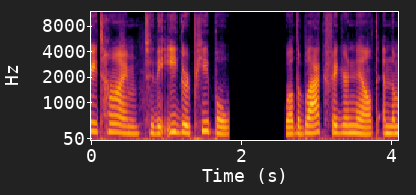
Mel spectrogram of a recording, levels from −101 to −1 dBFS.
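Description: At 1.83 s the speech just cuts out and stays silent until about 2.61 s, so you get roughly three-quarters of a second of dead air, around 755 ms, right in the middle of the flow. That's a playback stall: the output simply had nothing to play for that stretch, most likely because the player's buffer ran dry or its thread got held up, and then the speech carries on once it recovers.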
